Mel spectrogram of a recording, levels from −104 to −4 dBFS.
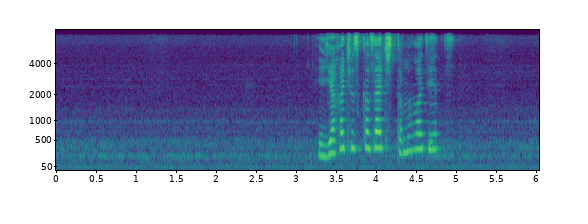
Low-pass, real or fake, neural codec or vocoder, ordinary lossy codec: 7.2 kHz; real; none; none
